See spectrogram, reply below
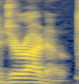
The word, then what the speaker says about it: Girardeau: Girardo. I couldn't even. A- I, anglicized to Gerardo.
